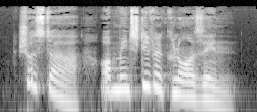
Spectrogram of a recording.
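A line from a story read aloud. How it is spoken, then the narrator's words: Calling louder. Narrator (German): Störtebecker rief schon lauter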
